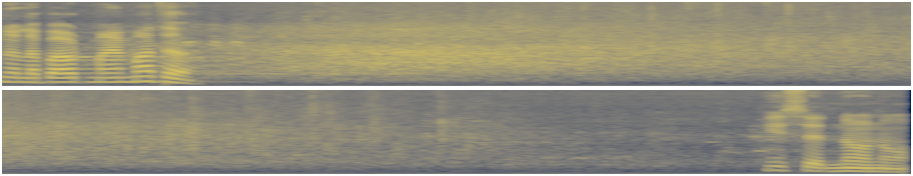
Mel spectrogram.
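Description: A large audience laughs and slowly quiets down.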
